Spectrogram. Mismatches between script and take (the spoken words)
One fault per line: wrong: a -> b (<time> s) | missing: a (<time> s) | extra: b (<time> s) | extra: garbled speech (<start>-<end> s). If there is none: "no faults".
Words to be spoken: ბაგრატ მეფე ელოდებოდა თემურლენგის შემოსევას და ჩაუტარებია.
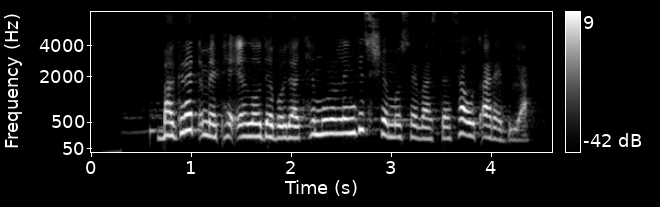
no faults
